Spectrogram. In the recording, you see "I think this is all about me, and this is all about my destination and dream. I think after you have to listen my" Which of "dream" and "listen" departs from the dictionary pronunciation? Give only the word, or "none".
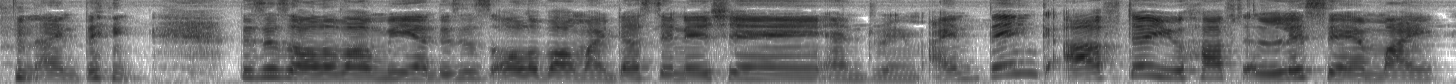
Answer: none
